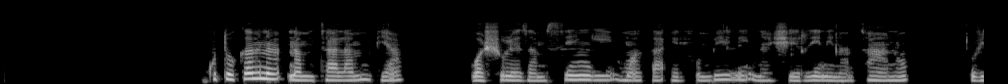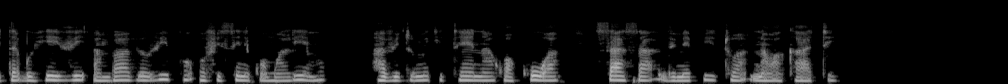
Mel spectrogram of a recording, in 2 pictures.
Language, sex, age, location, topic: Swahili, female, 36-49, Dar es Salaam, education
